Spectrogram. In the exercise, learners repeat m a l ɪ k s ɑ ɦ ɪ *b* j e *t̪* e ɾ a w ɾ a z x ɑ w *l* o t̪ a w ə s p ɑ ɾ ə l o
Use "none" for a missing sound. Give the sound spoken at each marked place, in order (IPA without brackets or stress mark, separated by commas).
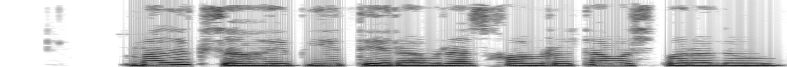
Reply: b, t̪, ɾ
